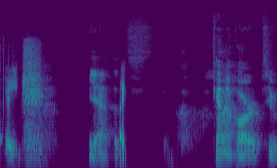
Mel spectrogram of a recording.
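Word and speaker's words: Aech: arch is like H so the book gets spelled a e CH pronounces age yeah kind of hard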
